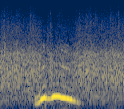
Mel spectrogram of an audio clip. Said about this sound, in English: Oh, they're clapping.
